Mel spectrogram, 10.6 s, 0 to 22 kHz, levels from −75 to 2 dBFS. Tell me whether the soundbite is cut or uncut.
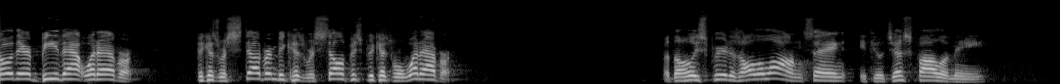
cut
